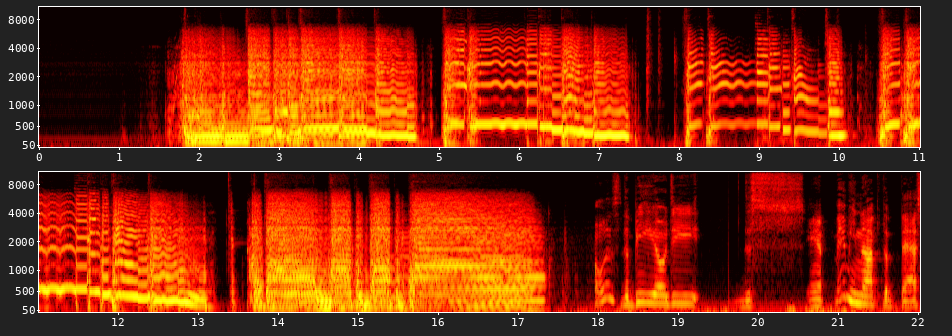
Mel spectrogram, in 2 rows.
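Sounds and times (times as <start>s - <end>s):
distorted electric guitar lead: 1.4s - 17.6s
distorted guitar chord ringing: 1.6s - 7.4s, 8.1s - 17.5s.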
